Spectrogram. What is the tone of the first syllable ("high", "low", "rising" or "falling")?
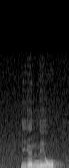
rising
